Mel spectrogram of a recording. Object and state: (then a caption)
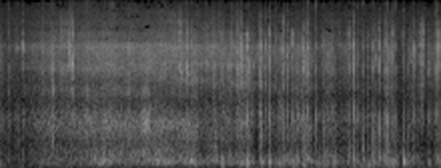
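Thin plastic sheet scratched and tapped. Fingertips and long nails scratch and tap a large, thin purple plastic protector sheet curved into a hollow arch over the microphone. A soft, continuous scratching hiss builds up, then gives way to sharper, crinkly taps and clicks with bright edges that stop almost instantly.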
